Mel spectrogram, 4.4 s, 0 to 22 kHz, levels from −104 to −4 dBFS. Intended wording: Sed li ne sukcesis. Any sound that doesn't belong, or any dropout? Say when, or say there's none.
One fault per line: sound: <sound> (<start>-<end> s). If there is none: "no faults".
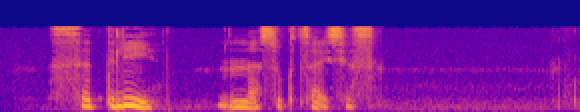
no faults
